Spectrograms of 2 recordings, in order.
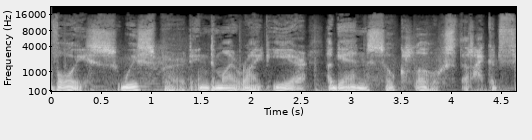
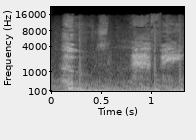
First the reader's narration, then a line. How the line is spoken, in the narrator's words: Right behind my left ear, close enough to feel the hot breath, a male voice whispered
